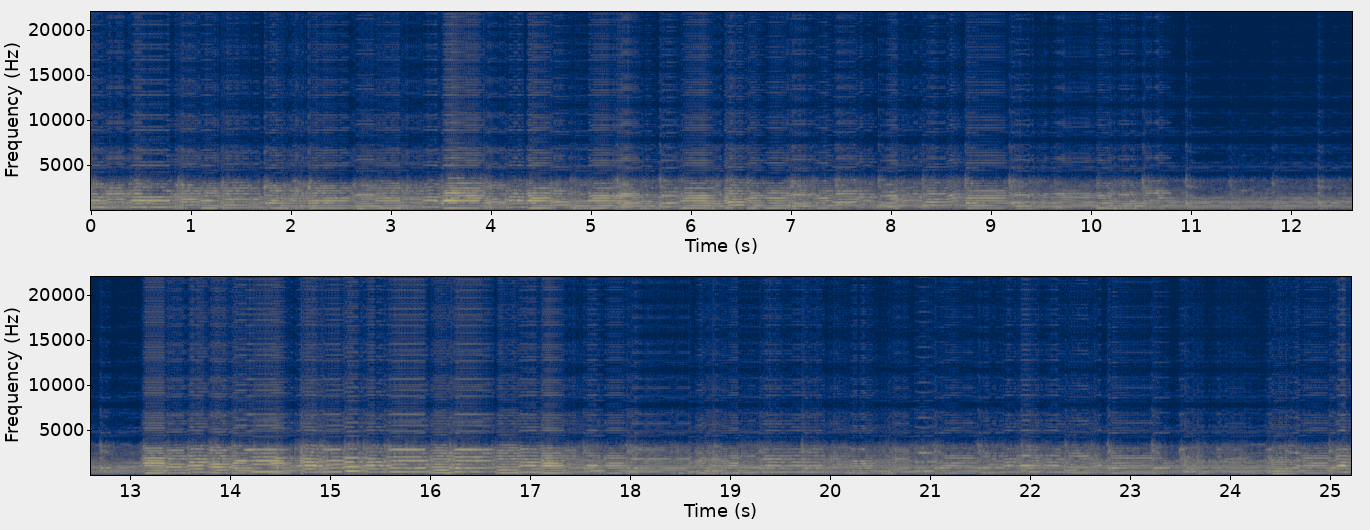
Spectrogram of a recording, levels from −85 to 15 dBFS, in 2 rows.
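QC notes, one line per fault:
Throughout: crude rate conversion. The sound seems to have been moved from 44.1 kHz to 48 kHz by just repeating the nearest sample, no filtering, so a patterned error roughly 25 dB down adds a gritty, inharmonic fizz that rides on loud and bright passages.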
